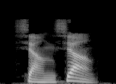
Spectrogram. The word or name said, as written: 想象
